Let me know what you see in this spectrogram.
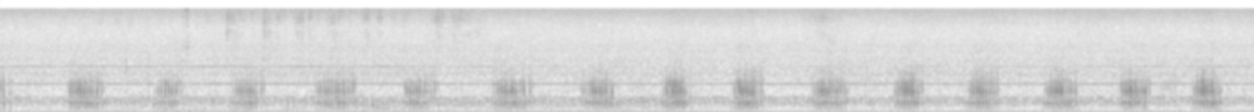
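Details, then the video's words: Domestic cat purring close to the microphone, a soft low rumble that swells and fades with each breath about once per second, steady throughout, with a faint constant electrical tone in the background. "ASMR CAT PURRS"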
